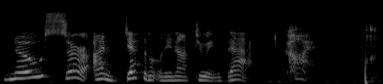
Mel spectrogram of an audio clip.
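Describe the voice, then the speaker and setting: A woman's voice: a little high, sing-song, unhurried, fairly bright tone, exaggerated voice. A woman playing a perky young diner waitress, folksy and easily flustered, in a screenplay table read. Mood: disgusted. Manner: folksy, chirpy.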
